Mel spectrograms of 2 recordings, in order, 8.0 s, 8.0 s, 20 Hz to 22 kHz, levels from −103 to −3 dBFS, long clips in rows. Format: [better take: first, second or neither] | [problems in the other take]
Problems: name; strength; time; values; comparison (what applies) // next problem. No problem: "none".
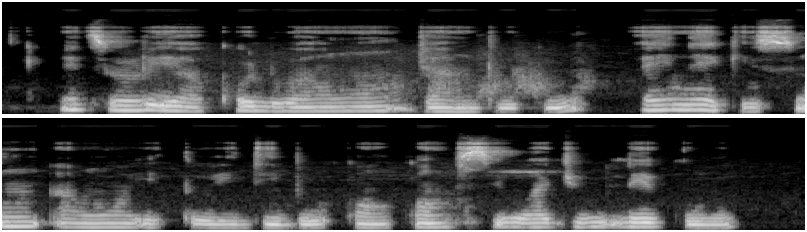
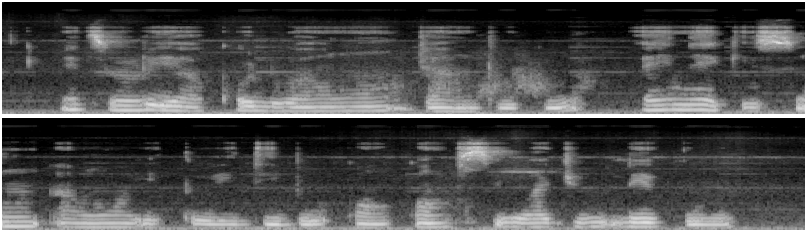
first | background sound (Bell / Train); 16 dB below the speech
